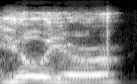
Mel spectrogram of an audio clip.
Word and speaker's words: Hillier: and it's hilly not hillier you're the ones pretending to speak with a french i'll pronounce uh le jardin all that properly but you don't recognize his french name it's hillier his hill billy as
